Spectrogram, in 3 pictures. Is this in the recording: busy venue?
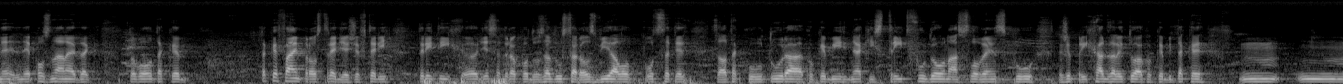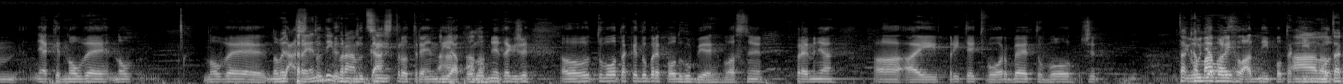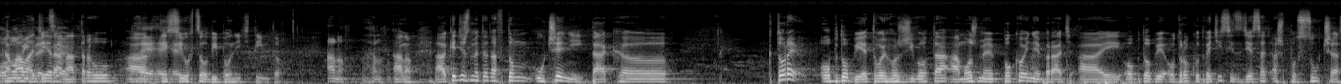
yes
